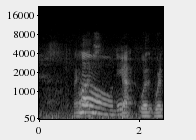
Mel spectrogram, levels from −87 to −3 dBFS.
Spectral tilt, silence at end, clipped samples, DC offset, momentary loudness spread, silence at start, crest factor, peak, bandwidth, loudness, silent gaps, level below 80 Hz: -6 dB/octave; 0 s; under 0.1%; under 0.1%; 18 LU; 0 s; 18 dB; -22 dBFS; over 20 kHz; -39 LUFS; none; -58 dBFS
